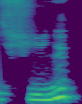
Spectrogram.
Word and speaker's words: 询: Ubah kedua ke XIN dulu. XIN bacanya sin, benar nggak? Sin. Nah, kalau ini mulutnya dibulatin dari sin dibulatin jadi shun.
